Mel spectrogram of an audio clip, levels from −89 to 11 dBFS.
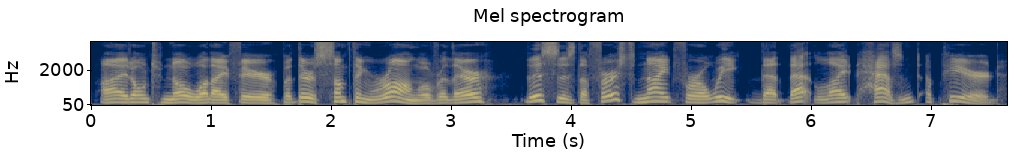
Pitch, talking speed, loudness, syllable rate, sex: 165 Hz, 195 wpm, -17 LUFS, 4.4 syllables/s, male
